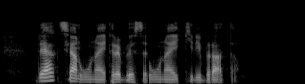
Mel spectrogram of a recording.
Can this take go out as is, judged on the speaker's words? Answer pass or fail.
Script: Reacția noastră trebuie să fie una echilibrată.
fail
